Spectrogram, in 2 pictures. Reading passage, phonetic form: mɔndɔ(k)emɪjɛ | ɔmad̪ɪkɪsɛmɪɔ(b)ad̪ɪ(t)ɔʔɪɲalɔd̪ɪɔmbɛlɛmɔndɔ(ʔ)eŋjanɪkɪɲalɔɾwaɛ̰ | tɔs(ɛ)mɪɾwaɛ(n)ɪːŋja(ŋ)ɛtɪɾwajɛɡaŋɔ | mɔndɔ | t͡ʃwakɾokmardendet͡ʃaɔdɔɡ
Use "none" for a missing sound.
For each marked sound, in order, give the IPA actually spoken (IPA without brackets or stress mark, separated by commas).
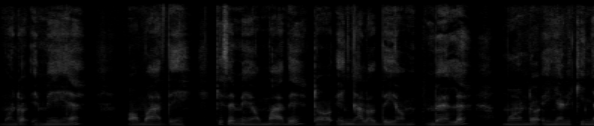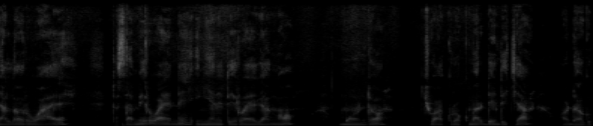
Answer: ʔ, m, t, ʔ, a, n, n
